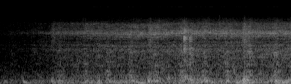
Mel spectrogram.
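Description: London Transport pannier steam locomotive L94 pulling away, a hiss of steam over rhythmic chuffing and rail clatter that grows louder as it departs.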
